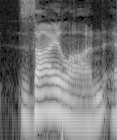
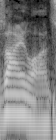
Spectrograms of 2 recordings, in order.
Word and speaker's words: xylon: The Greek word there for cross, it's xylon, X-Y-L-O-N.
